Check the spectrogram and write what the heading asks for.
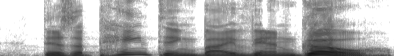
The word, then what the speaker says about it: Van Gogh: there's a painting by van gogh or pronounced van gaach according to the stories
